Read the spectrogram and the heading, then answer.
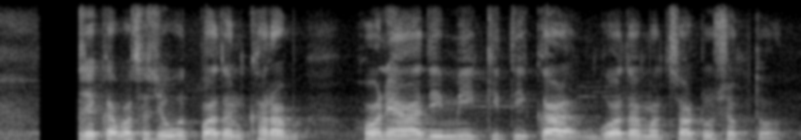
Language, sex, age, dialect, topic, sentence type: Marathi, male, 18-24, Standard Marathi, agriculture, question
